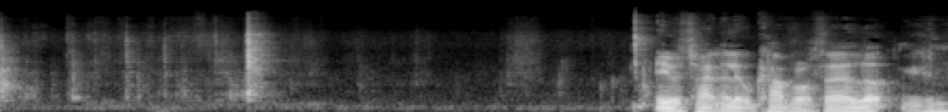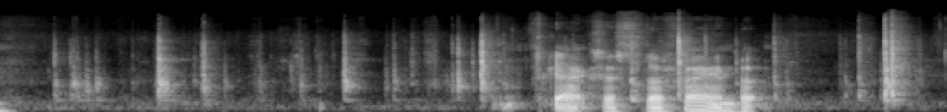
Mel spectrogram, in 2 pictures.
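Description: A plastic device casing clicks and knocks as hands handle it close by.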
